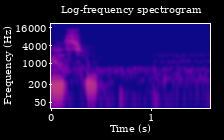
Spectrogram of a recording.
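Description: A middle-aged woman speaks softly into a close microphone.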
